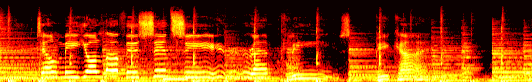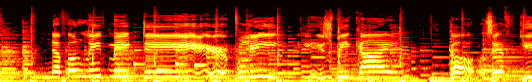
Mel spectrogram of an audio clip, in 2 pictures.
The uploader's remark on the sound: Live at the South Point Hotel, Casino and Spa in Las Vegas Nevada.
